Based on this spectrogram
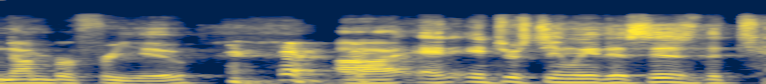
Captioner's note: laughs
